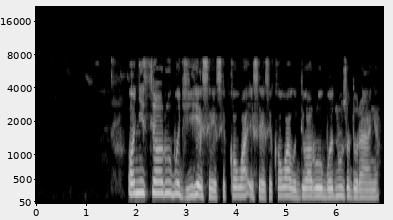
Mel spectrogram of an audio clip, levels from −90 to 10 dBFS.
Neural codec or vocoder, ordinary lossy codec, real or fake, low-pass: none; none; real; 7.2 kHz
